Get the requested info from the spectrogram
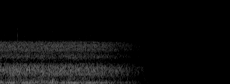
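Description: Faint, steady hiss of outdoor background noise that fades out to complete silence about one and a half seconds in.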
